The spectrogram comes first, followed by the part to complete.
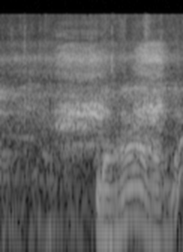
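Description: A low-pitched voice calls out a drawn-out "hu" about a second and a half in, its pitch rising and then falling, after a short hiss.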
